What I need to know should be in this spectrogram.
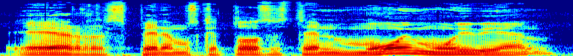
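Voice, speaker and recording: A man's voice: lowish voice, lively intonation, measured pace, mellow. Mexican man, northern accent, thirties, live stream host, chatty, home studio, desk mic. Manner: chatty, greets viewers by name. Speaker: audio engineer, livestream host. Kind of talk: live-streamed mixing tutorial.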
